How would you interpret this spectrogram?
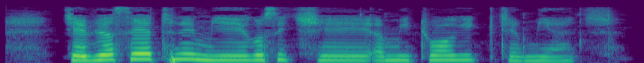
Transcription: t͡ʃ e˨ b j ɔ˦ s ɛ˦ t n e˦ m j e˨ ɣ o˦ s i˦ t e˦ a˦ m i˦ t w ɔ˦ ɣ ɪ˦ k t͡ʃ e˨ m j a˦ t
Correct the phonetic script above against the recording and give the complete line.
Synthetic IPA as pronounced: t͡ʃ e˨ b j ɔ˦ s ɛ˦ t n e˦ m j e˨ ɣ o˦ s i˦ t͡ʃ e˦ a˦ m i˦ t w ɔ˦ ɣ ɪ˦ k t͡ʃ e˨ m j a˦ t͡ʃ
